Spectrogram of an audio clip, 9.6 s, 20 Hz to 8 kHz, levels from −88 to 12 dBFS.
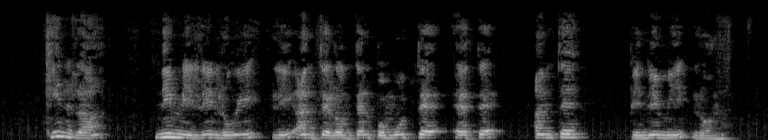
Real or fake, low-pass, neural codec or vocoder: real; 7.2 kHz; none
